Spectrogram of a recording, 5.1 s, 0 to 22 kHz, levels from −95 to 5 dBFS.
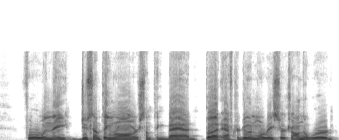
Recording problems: distortion; slight; 10 dB below the speech

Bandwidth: 14 kHz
